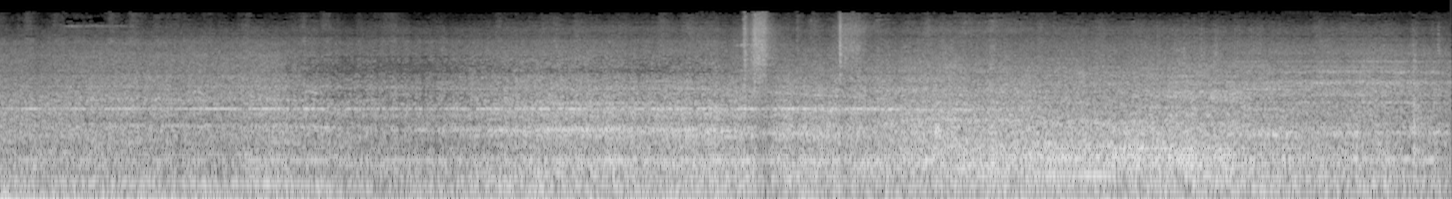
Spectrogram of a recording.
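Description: Watco Australia WRA-class diesel locomotives hauling a grain hopper train pass close by: a steady engine hum and drone with the rumble of wheels on rails. There are two sharp clacks about halfway through, and the hopper wagons roll past near the end.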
